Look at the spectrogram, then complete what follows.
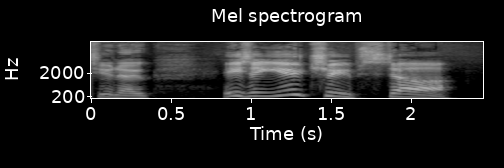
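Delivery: play-acted, loud, announcing tone. Recounting a companion boasting to the checkout girl, retelling a loud remark. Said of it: "he sort of said in a loud voice".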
